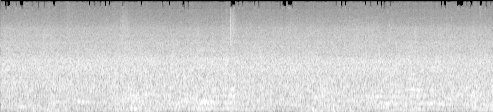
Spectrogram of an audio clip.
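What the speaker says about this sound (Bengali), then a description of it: "চারিদিকে ঝড়ো বৃষ্টি।" Stormy rain pours in a dense, continuous hiss, steady and enveloping with faint scattered patters and no voices.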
